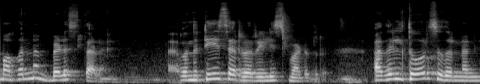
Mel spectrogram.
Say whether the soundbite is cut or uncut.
cut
